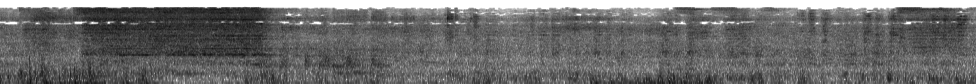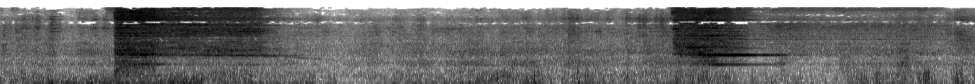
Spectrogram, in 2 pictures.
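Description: Coal train's cars rolling past with a steady low rumble and wheel-on-rail clatter. Three short metallic squeals come from the wheels: about a second in, around the middle, and near the end.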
